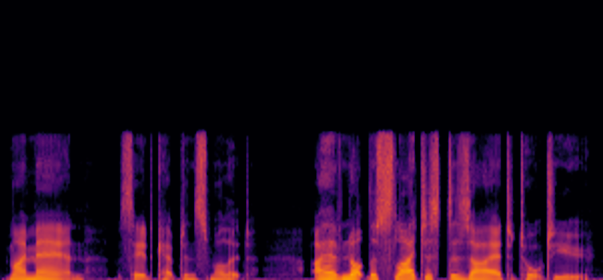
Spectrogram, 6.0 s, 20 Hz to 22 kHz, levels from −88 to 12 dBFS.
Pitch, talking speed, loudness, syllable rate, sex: 190 Hz, 150 wpm, -19 LUFS, 4.1 syllables/s, female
